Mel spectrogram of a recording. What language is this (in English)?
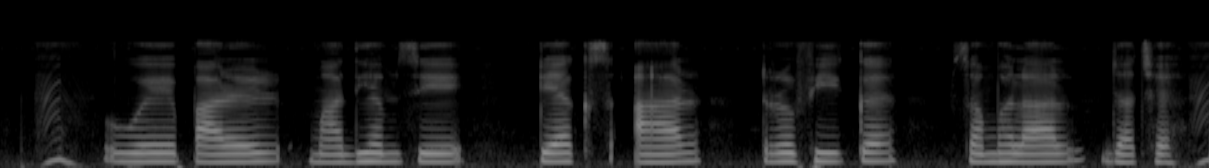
Magahi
